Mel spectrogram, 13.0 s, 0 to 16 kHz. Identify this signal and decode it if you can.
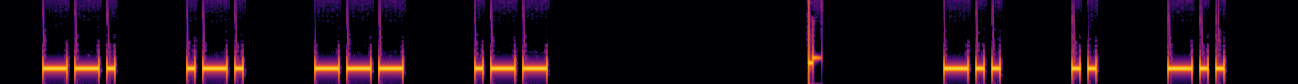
Morse code, heard as a keyed tone, about 15 wpm, spaced as for 9 wpm, 700 Hz. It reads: GROW DID
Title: 3x Character Spacing - Top 300 Words - 15wpm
